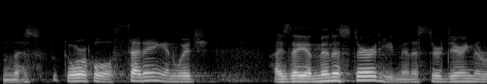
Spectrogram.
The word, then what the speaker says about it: Isaiah: We are continuing our study here this evening in the book of Isaiah, and I discovered the pronunciation of Isaiah. I was listening to a British theologian, and that's the British pronunciation. But Isaiah, we're here in Texas.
